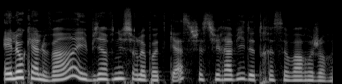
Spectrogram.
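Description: A woman's voice: a little high, fast. Chatty woman hosting a podcast. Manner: chatty, soft questioning with fillers. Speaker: podcast host. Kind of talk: casual interview chat.

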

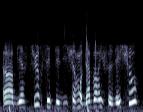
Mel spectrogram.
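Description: A muffled call on the radio from an older woman with a mid-pitched voice. She reminisces casually and haltingly, wandering from one detail to the next. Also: lively intonation, a little mellow, slight background noise. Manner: digressive, halting. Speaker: radio phone-in caller.

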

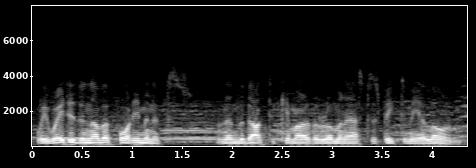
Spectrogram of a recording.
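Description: A man's voice: fairly low pitch, level tone, natural voice. An actor playing a sombre, businesslike police inspector narrating his case tersely in a 1950s radio drama. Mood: grave, subdued. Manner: terse, measured, matter-of-fact. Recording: muffled 1950s radio transcription, faint music.

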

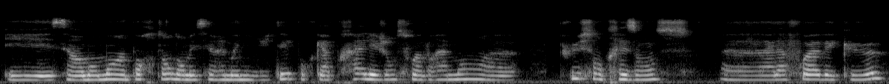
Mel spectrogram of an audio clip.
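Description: A Parisian-born woman, the guest, calmly sharing personal reflections, soft-spoken and pausing often with fillers. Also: medium pitch, poor audio. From France. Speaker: tea ceremony host and guest.

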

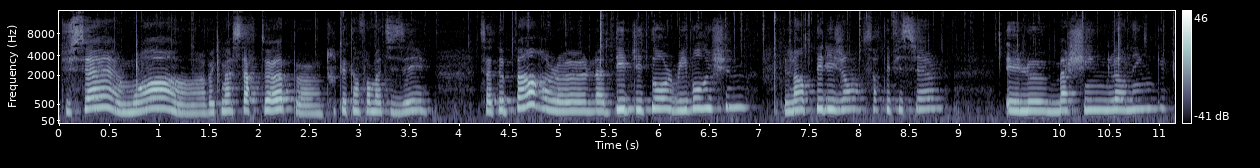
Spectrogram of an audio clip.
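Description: Smug high-voiced young start-up son. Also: male voice, steady tone, measured pace, fairly bright tone. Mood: smug, enthusiastic. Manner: smug, jargon-laden, salesman-like patter. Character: Santa's smug young adult son, eager tech start-up boss. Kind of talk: comedic audio fiction acting.

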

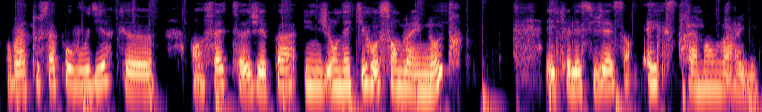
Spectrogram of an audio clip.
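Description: A woman's voice: on the low side, fairly even intonation, normal speed, vocal fry, warm tone, breathy edge, faint music behind. A woman from Brazil, an engineering manager answering interview questions hesitantly with many fillers and restarts.

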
